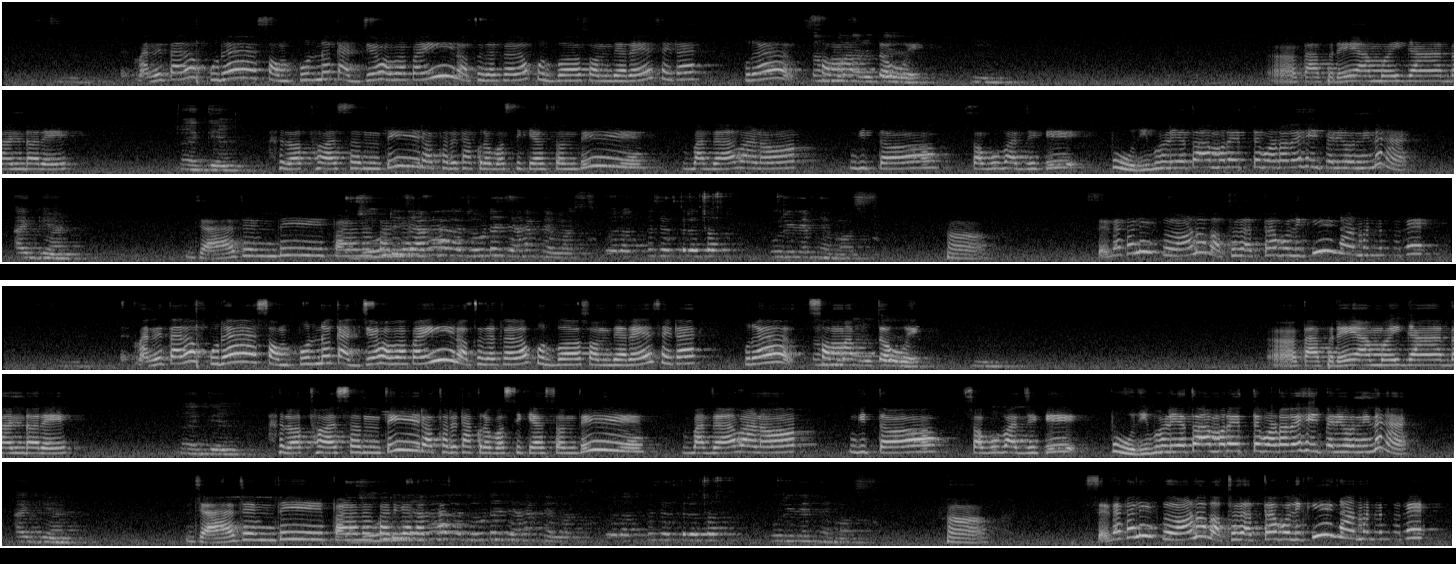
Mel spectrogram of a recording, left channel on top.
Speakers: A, on the left (about 35°); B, on the right (about 80°).
A: ହୁଁ ହୁଁ।
B: ମାନେ ତାର ପୁରା ସମ୍ପୂର୍ଣ୍ଣ କାର୍ଯ୍ୟ ହବା ପାଇଁ ରଥଯାତ୍ରାର ପୂର୍ବ ସନ୍ଧ୍ୟାରେ ସେଇଟା ପୁରା
A: ସମ୍ପୂର୍ଣ୍ଣ
B: ସମାପ୍ତ
A: ରୂପେ
B: ହୁଏ।
A: ହୁଁ ହୁଁ।
B: ଆ ତାପରେ ଆମ ଏଇ ଗାଁ ଦାଣ୍ଡରେ
A: ଆଜ୍ଞା।
B: ରଥ ଆସନ୍ତି, ରଥରେ ଠାକୁର ବସିକି ଆସନ୍ତି। ବାଜା, ବାଣ, ଗୀତ ସବୁ ବାଜିକି ପୁରୀ ଭଳିଆ ତ ଆମର ଏତେ ବଡରେ ହେଇପାରିବନି ନା!
A: ଆଜ୍ଞା।
B: ଯାହା ଯେମିତି ପାଳନ
A: ଯୋଉଠି
B: କରିବା
A: ଯାହା
B: କଥା
A: ଯୋଉଟା ଯାହା ଫେମସ୍। <unintelligible> ରଥଯାତ୍ରା ତ ପୁରୀରେ ଫେମସ୍।
B: ହଁ। ସେଇଟା ଖାଲି କଣ ରଥଯାତ୍ରା ବୋଲିକି ଗାଁ ମାନଙ୍କରେ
